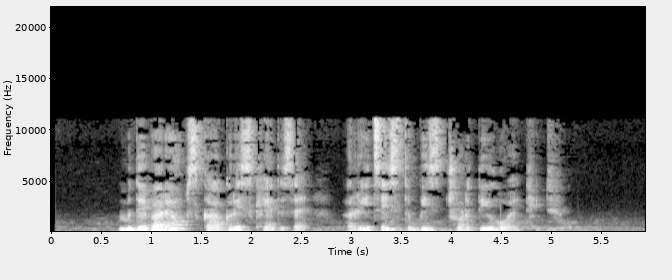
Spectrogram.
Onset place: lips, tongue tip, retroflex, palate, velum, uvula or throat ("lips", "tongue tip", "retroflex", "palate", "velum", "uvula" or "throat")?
lips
